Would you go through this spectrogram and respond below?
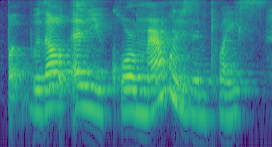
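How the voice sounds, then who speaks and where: A seven-year-old girl reading a storybook aloud in a careful, halting way. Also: on the high side, expressive, reverberant, poor audio. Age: child, 7 years old. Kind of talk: read-along storybook narration.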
